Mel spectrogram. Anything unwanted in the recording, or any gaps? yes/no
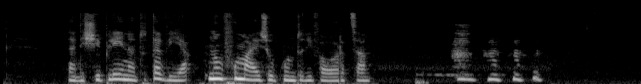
yes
